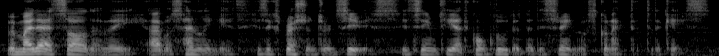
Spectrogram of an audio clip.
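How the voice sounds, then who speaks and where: A low-pitched man narrates a visual novel in a let's play. He reads in a halting way and breaks off for asides, with game music playing clearly behind him. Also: lively intonation, rough recording. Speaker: let's player reading a visual novel aloud. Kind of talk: narration and commentary over a game, reading aloud with asides.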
